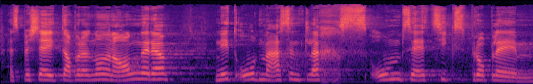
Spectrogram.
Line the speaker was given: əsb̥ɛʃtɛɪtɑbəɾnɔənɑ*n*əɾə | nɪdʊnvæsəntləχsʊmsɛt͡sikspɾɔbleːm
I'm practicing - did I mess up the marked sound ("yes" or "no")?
yes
